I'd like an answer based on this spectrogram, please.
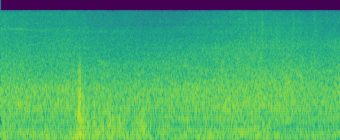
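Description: Steady rush of road traffic passing on the Golden Gate Bridge roadway, with one short sharp sound about a second in.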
